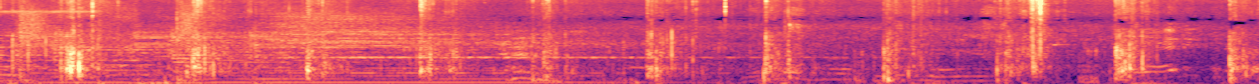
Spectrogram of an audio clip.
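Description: Footsteps on a concrete path, a steady walking pace of about two steps a second, over background music with long held notes.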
